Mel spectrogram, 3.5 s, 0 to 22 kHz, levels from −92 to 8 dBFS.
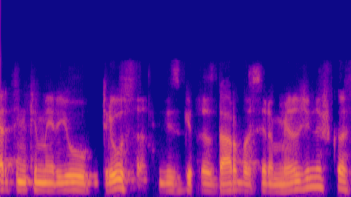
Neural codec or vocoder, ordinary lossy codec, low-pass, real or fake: codec, 16 kHz, 2 kbps, X-Codec, HuBERT features, trained on balanced general audio; AAC, 32 kbps; 7.2 kHz; fake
